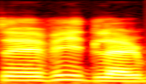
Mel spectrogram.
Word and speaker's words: Widler: It's your second name, Widler? I don't know. In Swedish, it's Vidler, but Vidler.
